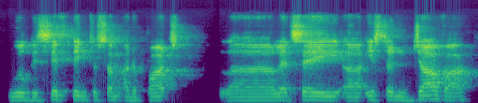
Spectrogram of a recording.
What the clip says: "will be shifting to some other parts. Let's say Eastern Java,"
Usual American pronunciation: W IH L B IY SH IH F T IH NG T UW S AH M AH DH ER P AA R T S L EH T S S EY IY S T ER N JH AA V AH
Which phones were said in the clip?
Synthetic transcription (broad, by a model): W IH L B IY S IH F T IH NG T UW S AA M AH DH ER P AA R T S L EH T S S EY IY S T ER N JH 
